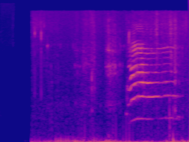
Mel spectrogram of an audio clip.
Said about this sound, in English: I'm Gary Niederhoff, and that's my cat, and he's taken up hunting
